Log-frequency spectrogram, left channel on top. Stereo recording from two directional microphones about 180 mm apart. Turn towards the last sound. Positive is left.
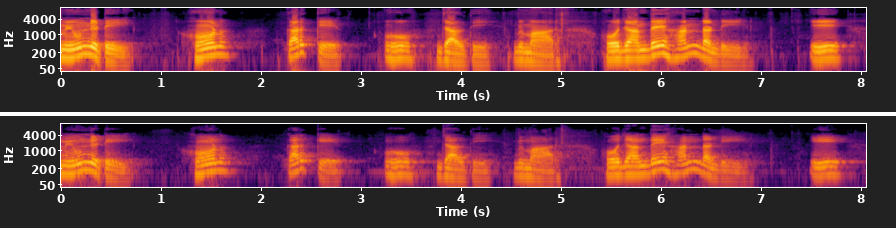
turn(degrees=25)  # may be behind; listen again after turning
